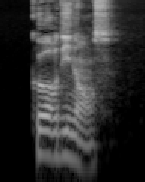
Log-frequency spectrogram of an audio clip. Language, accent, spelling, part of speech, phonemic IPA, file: French, France, coordinence, noun, /kɔ.ɔʁ.di.nɑ̃s/, LL-Q150 (fra)-coordinence.wav
- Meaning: coordination number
